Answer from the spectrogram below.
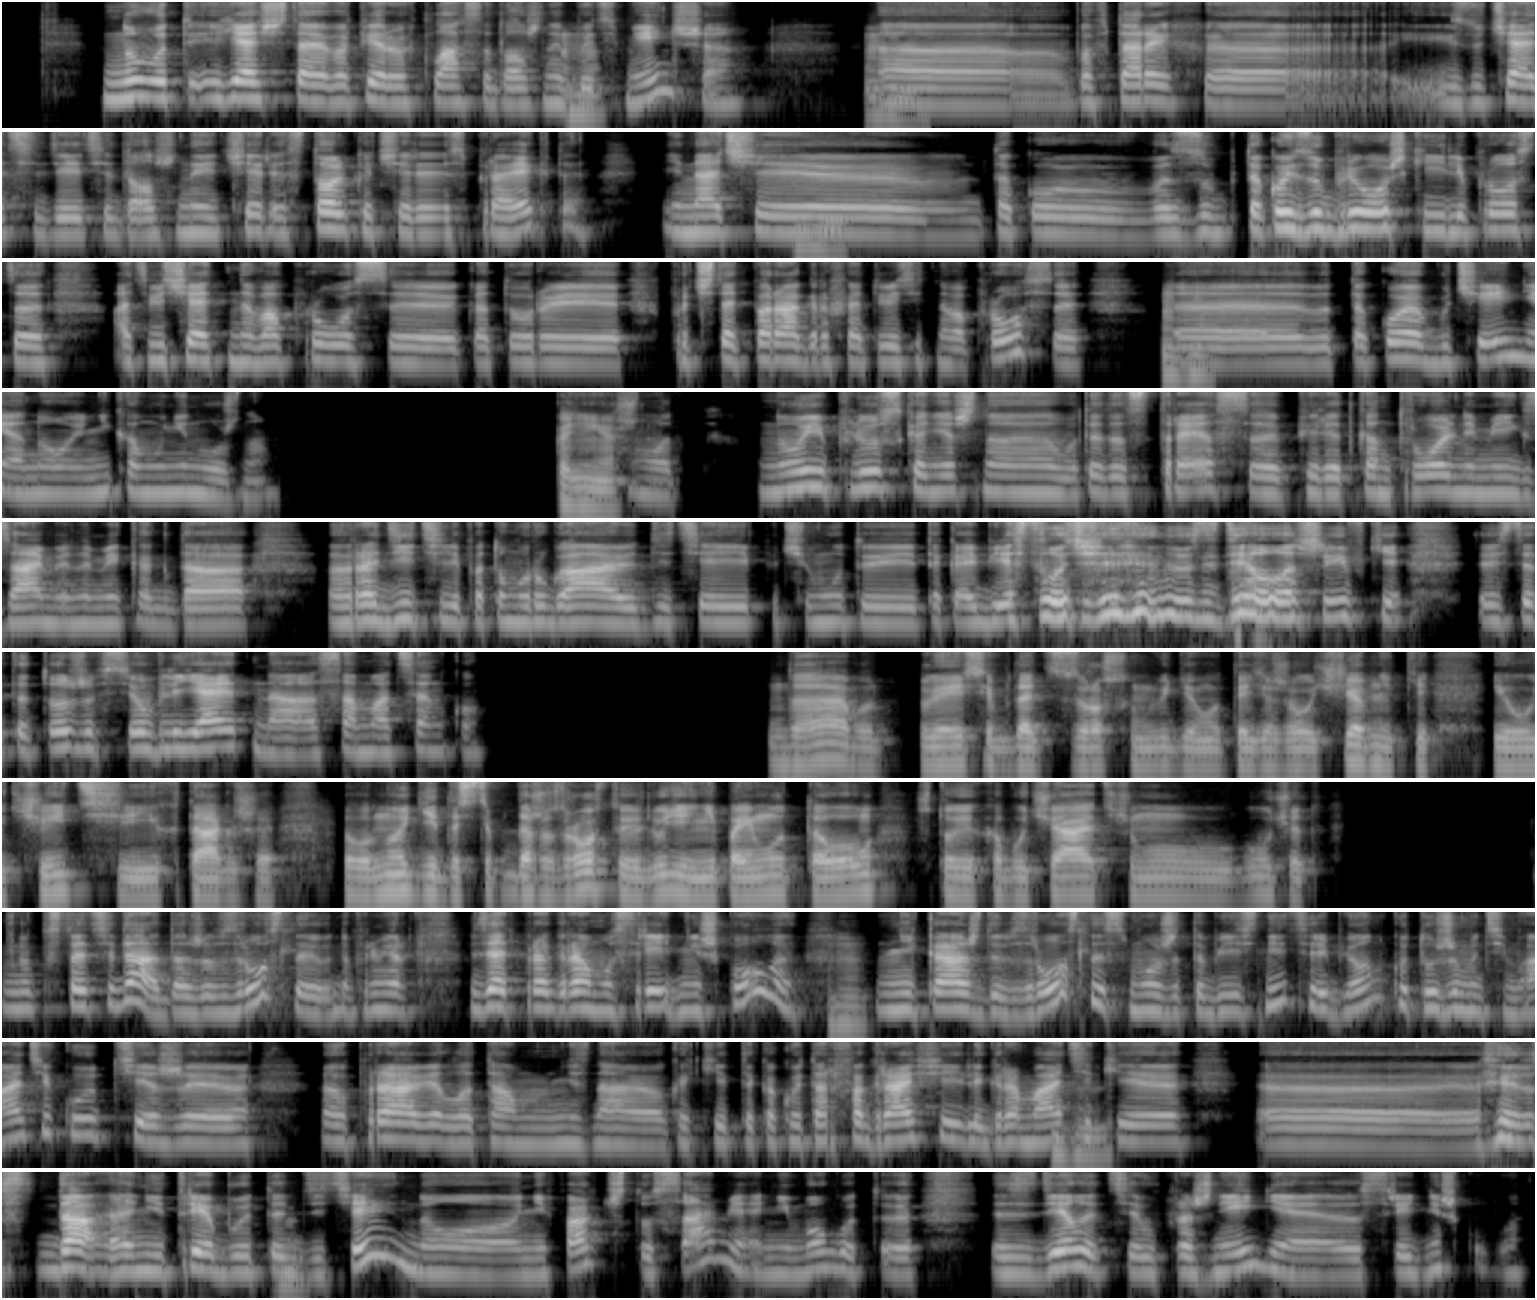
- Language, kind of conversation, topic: Russian, podcast, Что, по‑твоему, мешает учиться с удовольствием?
- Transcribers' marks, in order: other background noise; laughing while speaking: "бестолочь, сделал ошибки?"; chuckle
